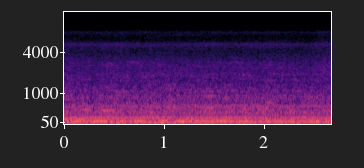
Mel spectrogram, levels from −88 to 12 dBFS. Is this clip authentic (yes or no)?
no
